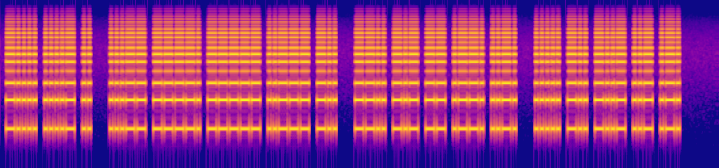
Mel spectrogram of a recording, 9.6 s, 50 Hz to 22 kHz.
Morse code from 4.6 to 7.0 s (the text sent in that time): ZKMPF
